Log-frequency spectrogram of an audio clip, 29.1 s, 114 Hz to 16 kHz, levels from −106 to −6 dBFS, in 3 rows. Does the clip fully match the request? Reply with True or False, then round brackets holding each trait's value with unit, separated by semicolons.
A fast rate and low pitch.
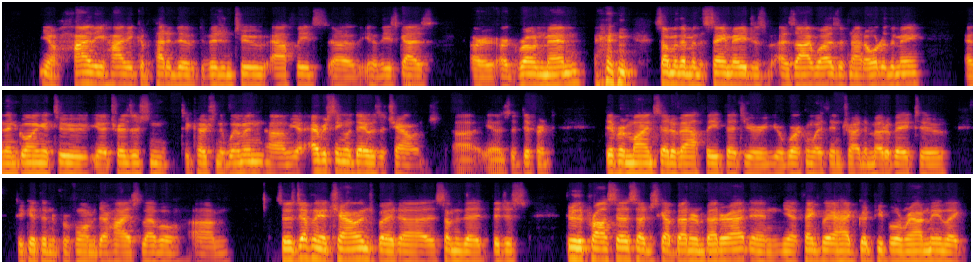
True (240 wpm; 115 Hz)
